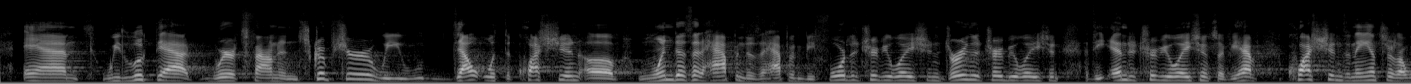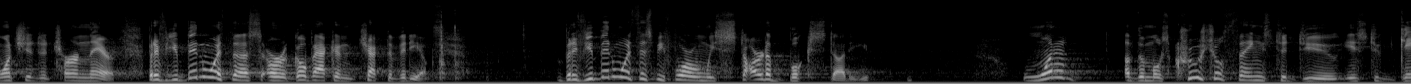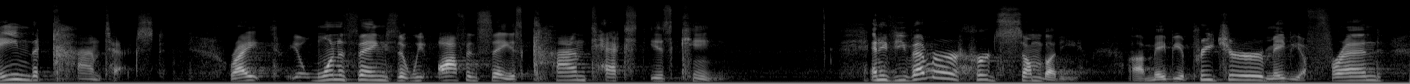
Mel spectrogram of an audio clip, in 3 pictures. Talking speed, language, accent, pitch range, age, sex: 155 wpm, English, American, 160-220 Hz, 50-69, male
